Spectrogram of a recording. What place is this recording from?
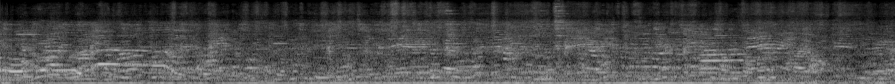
crowded indoor space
